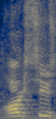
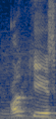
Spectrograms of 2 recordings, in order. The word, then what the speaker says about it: Arceus: know it's gonna like i just recently switched that pronunciation from our suits to Arceus none now i'm trying to get myself to say our keys cuz that's what everybody else well pokemons calling it that for sure but we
